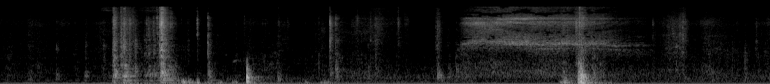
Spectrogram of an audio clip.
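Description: A few scattered knocks and clicks. About five seconds in comes a short hissing rush that ends in a sharper knock.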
